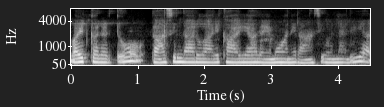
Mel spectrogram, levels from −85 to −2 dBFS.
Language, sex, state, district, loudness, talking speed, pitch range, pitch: Telugu, female, Andhra Pradesh, Chittoor, -17 LUFS, 120 wpm, 180-200 Hz, 185 Hz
